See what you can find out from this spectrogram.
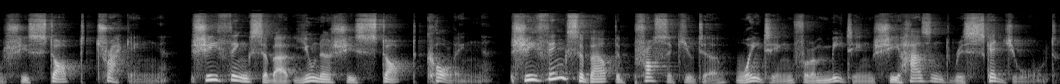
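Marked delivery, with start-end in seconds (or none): none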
